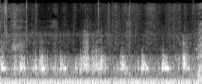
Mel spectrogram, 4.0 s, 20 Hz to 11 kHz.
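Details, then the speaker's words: Fetal heartbeat on 17-week triplet ultrasound, heard for the first time: rapid, even whooshing pulses at about 146 a minute over a steady low hum. "we got to hear our baby's heartbeats for the first time today i've never heard them oh my goodness"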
